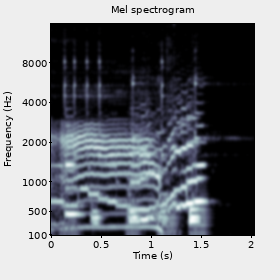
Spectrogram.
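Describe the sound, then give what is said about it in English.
A cat meows in a vegetable garden: one drawn-out, wavering call of about a second and a half with a rich harmonic tone, shifting in pitch before trailing off into silence. “where is that cat?”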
